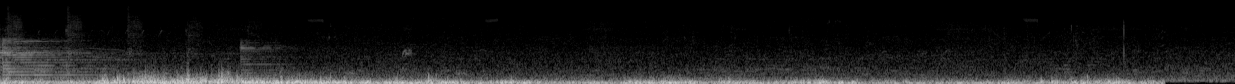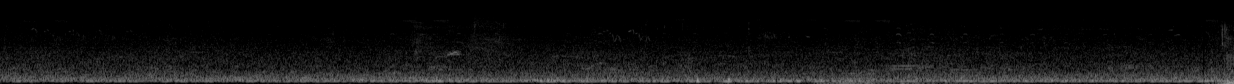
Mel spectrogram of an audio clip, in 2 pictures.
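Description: Low rumbling wind buffeting the microphone for about the first half, cutting off suddenly to leave faint, steady outdoor ambience.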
